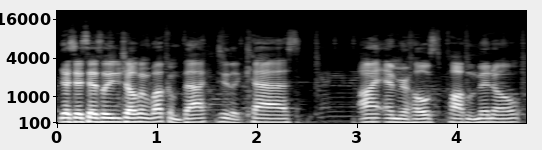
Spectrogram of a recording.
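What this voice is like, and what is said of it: Put-on radio host voice. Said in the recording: “that was my good radio voice... Good radio voice... It's like your Dave Chappelle white guy voice... It sounded like my white stepdad”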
